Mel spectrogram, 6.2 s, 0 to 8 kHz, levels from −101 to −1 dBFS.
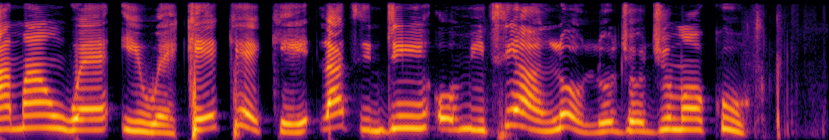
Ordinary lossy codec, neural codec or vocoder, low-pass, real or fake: none; none; 7.2 kHz; real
